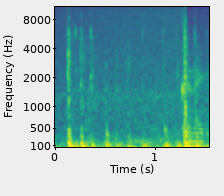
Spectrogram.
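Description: Quiet typing on a computer keyboard, a quick run of soft key taps in an irregular rhythm, heard close but faint.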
